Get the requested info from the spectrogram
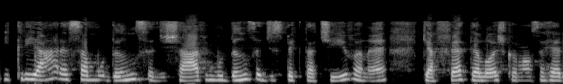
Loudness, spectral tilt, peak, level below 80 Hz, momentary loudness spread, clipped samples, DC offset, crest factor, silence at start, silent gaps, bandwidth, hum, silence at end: -22 LUFS; -3.5 dB/octave; -8 dBFS; -64 dBFS; 6 LU; under 0.1%; under 0.1%; 14 dB; 0.05 s; none; 10.5 kHz; none; 0 s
